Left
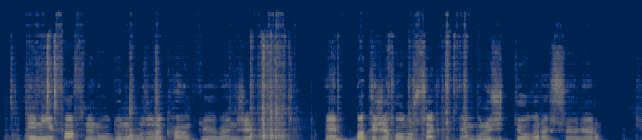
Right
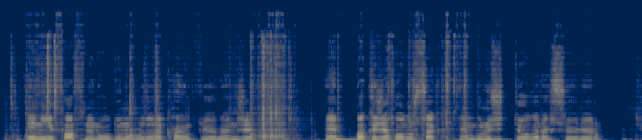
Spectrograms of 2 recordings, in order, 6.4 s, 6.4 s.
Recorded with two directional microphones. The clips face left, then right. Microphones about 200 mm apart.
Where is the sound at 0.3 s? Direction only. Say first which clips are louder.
Right 3 dB; 45° right (ahead or behind).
